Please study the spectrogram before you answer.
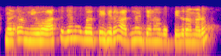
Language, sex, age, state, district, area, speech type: Kannada, male, 60+, Karnataka, Kolar, rural, conversation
